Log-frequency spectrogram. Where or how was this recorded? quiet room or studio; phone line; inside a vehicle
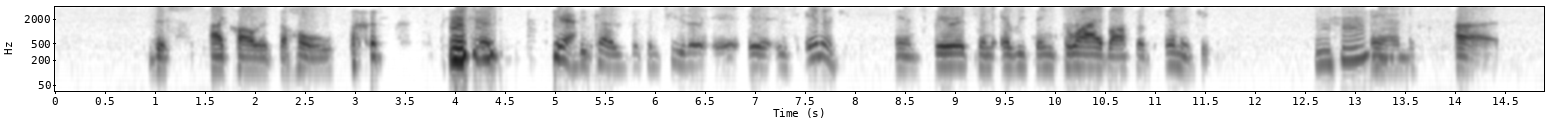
phone line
